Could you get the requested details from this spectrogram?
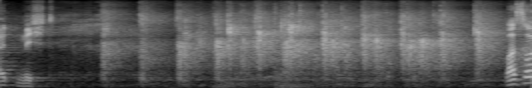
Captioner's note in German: Beifall bei der SPD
